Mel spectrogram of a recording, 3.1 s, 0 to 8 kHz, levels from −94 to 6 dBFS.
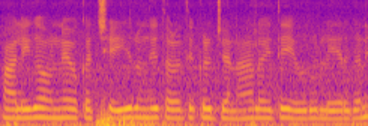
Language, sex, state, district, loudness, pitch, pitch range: Telugu, female, Telangana, Nalgonda, -16 LUFS, 205 Hz, 195-215 Hz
